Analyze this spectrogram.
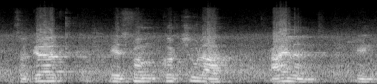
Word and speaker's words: Grk: Basically it's pronounced Gurk. It's one of the few languages to have three consonants together, making up a name. So Gurk is from Korčula Island in Croatia, mainly in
